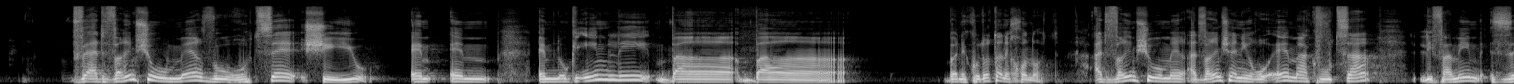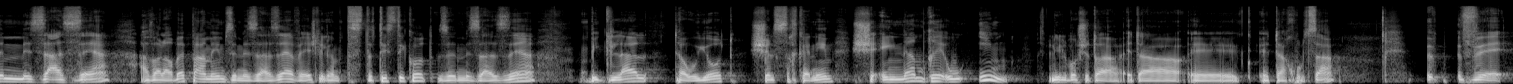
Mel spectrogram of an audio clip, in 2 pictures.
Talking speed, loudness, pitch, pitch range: 105 wpm, -16 LUFS, 125 Hz, 105-145 Hz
